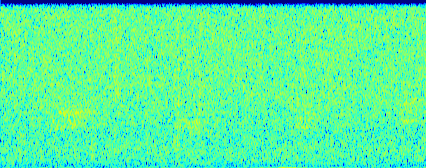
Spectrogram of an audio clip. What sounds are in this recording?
Red-eyed Vireo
